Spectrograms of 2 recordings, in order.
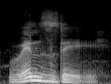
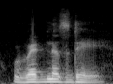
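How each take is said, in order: First: Wednesday slowly as WENZ-day; correct pronunciation. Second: Wednesday as WED-nus-day; wrong pronunciation. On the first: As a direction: drop the first D of Wednesday. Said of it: "it is Wednesday". (Wednesday का सही उच्चारण, वेन्ज़-डे) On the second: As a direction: sound the D in Wednesday. (Wednesday का गलत उच्चारण, वेड-नस-डे) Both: Shown as a demonstration.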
